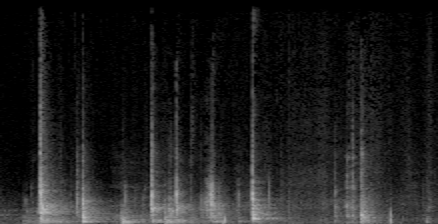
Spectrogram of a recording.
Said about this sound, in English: I'm just going to shut this door.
